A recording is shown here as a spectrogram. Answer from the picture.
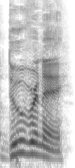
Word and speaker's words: Duvernay: Oh, Duvernay.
